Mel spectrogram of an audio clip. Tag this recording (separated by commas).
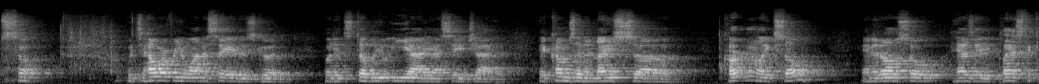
Speech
